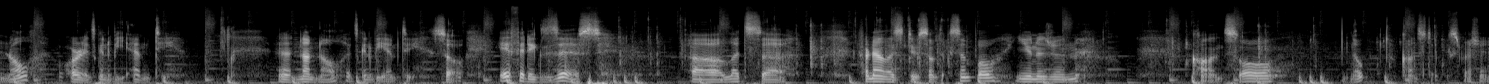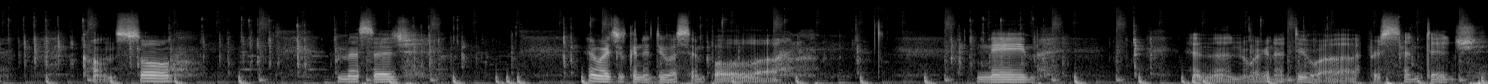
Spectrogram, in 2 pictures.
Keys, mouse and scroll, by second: 6.2 Return, 6.4 Return, 8.1 Tab, 8.3-9.9 typing, 11.4-19.4 typing, 12.5 Tab, 20.5 ;, 21.9 shift+', 24.1-26.2 typing, 27.4 shift+[, 27.9 BackSpace, 28.9 shift+5.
